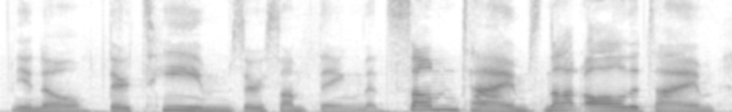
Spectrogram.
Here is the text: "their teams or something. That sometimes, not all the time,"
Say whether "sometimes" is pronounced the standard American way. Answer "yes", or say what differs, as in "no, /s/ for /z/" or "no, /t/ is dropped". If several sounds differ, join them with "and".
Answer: yes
